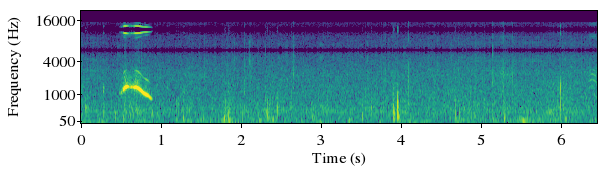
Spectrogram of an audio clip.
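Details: Elk mothers of a herd crossing the Hoh River Trail in Olympic National Park's Hoh Rainforest, mid-June 2013, warning hikers away from their calves: one short, squealing call that drops in pitch, then quiet forest with faint ticks.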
